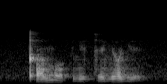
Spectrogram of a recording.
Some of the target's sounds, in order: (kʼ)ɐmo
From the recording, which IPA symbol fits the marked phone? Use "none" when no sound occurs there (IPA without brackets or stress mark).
kʼ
